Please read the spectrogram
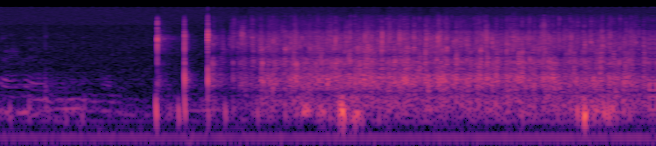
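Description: A small congregation applauding: a few single claps about a second and a half in, then steady clapping from many hands.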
